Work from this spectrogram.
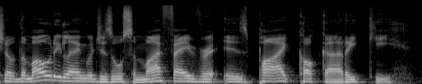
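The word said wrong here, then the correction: Paekākāriki: Pai Kakariki.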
